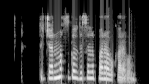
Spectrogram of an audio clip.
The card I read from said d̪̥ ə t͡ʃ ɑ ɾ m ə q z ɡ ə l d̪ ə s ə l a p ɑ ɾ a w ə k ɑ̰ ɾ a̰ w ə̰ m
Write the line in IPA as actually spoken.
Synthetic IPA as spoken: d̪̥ ə t͡ʃ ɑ ɾ m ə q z ɡ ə l d̪ ə s ə l a p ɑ ɾ a w ə k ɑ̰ ɾ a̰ w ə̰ m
